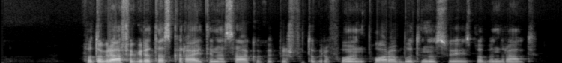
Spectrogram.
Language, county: Lithuanian, Vilnius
